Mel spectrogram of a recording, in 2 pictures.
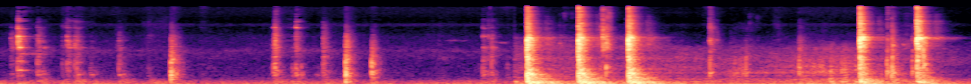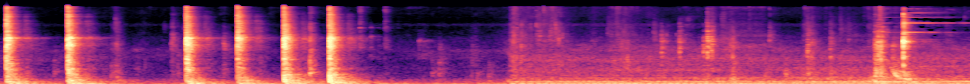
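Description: Sharp metal knocks and clanks from work on a monster truck's axle hub and steering knuckle: a few light taps, then about ten loud ringing knocks in two quick runs. A steady low hum comes in about three quarters of the way through, and one last ringing metallic clank sounds near the end.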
